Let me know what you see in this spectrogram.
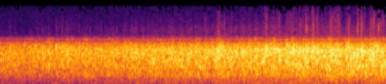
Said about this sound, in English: Standing ovation now from the crowd of several hundred people assembled.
